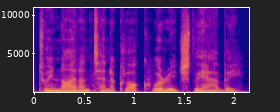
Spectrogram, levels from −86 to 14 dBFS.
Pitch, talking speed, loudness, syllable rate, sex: 135 Hz, 250 wpm, -17 LUFS, 6.3 syllables/s, male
